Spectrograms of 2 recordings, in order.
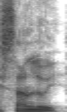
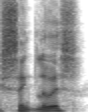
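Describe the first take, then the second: First: It is said the French way. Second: It is said the American way.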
